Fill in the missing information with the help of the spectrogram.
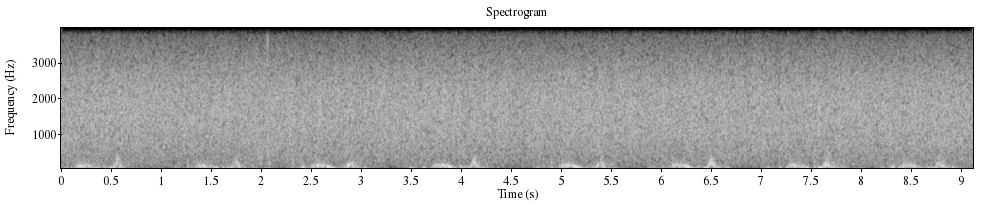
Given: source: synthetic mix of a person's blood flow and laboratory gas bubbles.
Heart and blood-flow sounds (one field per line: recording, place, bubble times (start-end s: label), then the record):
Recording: Doppler ultrasound of blood flow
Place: precordium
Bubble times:
1.89-1.93 s: bubbles
1.96-2.22 s: bubbles
2.25-2.37 s: bubbles
From the record:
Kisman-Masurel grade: 211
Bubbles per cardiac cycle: several, 3 to 8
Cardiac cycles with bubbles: 1 to 10%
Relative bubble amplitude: barely perceptible (0.100 to 0.250)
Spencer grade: 1 (occasional bubble signal discernible with the cardiac motion signal, with majority of cardiac periods free of bubbles)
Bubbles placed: only in the low amplitude regions of the cardiac cycle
